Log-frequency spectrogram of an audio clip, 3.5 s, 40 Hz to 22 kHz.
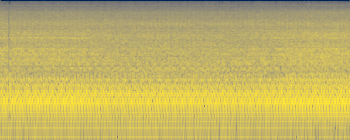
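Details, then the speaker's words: Nissan Z31 project, first start before fuel tank install: steady, even idle hum with no misses, knocks or ticks; engine settles in smoothly and sounds healthy. "Oh, she runs. I'm excited. And that's actually pretty smooth."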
